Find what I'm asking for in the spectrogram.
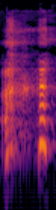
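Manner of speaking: sudden high, loud laugh; short, loud burst of laughter. Real, not acted. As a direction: burst out laughing mid-thought. Laughs at own remark.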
